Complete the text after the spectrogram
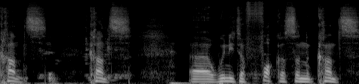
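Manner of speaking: "cans" pronounced like "cunts". Mimicking how another man pronounces a word, imitating a strong accent. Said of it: "It's just the way he says it".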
